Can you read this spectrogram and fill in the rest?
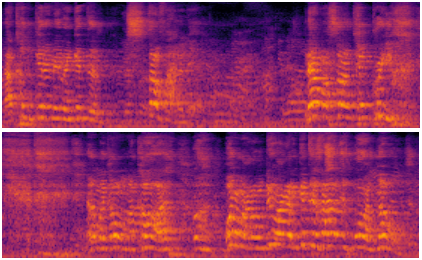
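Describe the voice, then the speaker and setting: A middle-aged American man preaching a humorous, animated storytelling sermon, often throwing questions out to his congregation. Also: extremely high pitch, moderate pace. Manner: animated, declamatory, often calling on the listeners with questions. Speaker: guest preacher. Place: large echoey room with a congregation. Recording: echoey hall, distant mic, audience noise.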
